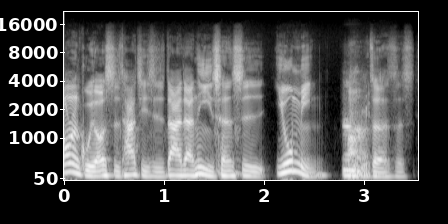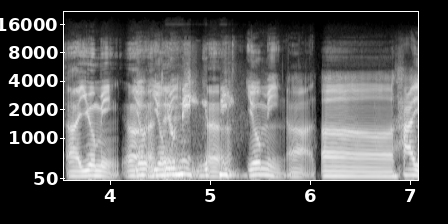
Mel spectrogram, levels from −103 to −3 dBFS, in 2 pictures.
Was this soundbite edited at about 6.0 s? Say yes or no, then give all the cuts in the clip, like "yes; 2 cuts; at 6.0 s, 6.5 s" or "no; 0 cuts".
yes; 1 cut; at 6.0 s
